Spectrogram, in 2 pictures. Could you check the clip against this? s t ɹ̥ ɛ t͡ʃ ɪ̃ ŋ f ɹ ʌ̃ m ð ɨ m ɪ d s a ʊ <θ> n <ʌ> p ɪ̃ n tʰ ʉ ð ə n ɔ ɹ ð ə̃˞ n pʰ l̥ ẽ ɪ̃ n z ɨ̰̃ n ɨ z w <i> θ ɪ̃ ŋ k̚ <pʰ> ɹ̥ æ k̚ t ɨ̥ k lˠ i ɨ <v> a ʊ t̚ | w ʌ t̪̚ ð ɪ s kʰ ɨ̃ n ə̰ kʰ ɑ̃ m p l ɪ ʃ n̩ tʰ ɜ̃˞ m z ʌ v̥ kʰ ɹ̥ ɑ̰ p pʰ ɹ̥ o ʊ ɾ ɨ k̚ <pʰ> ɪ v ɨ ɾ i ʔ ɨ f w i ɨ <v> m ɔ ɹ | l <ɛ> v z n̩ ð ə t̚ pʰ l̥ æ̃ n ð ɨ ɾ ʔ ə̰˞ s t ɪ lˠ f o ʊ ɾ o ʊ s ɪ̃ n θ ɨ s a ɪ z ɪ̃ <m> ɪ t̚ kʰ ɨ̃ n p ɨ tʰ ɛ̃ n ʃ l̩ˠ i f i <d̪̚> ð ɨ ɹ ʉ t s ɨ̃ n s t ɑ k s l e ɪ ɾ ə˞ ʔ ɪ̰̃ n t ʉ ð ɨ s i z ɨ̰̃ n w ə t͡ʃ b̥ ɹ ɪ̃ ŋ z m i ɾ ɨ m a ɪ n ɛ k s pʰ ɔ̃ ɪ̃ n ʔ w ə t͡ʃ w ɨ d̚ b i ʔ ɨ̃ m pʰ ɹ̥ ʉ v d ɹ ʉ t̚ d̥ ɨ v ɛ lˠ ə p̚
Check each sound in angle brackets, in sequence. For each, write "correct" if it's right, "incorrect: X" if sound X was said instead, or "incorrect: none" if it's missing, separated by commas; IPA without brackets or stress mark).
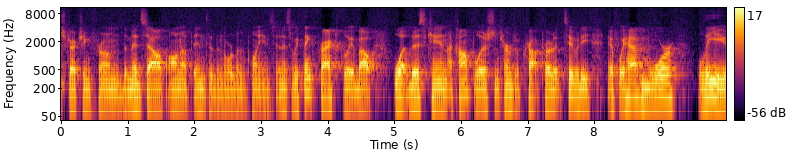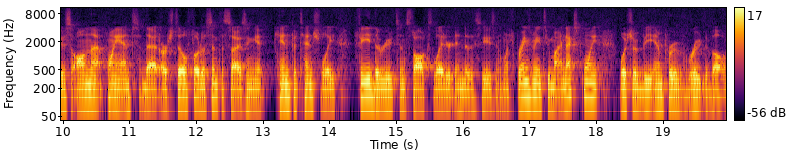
correct, correct, correct, correct, incorrect: b, incorrect: tʰ, correct, incorrect: i, incorrect: ŋ, correct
